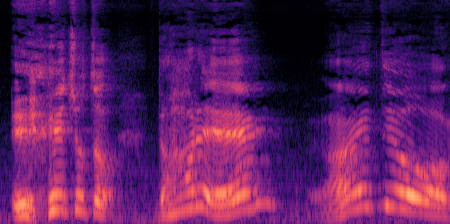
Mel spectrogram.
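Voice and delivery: high, loud mock outrage at the culprit; feigned innocence. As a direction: play dumb and accuse loudly, pitch way up. 真っ先にとぼけて他人のせいにする. (しらばっくれて大げさに騒ぐ高い声)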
